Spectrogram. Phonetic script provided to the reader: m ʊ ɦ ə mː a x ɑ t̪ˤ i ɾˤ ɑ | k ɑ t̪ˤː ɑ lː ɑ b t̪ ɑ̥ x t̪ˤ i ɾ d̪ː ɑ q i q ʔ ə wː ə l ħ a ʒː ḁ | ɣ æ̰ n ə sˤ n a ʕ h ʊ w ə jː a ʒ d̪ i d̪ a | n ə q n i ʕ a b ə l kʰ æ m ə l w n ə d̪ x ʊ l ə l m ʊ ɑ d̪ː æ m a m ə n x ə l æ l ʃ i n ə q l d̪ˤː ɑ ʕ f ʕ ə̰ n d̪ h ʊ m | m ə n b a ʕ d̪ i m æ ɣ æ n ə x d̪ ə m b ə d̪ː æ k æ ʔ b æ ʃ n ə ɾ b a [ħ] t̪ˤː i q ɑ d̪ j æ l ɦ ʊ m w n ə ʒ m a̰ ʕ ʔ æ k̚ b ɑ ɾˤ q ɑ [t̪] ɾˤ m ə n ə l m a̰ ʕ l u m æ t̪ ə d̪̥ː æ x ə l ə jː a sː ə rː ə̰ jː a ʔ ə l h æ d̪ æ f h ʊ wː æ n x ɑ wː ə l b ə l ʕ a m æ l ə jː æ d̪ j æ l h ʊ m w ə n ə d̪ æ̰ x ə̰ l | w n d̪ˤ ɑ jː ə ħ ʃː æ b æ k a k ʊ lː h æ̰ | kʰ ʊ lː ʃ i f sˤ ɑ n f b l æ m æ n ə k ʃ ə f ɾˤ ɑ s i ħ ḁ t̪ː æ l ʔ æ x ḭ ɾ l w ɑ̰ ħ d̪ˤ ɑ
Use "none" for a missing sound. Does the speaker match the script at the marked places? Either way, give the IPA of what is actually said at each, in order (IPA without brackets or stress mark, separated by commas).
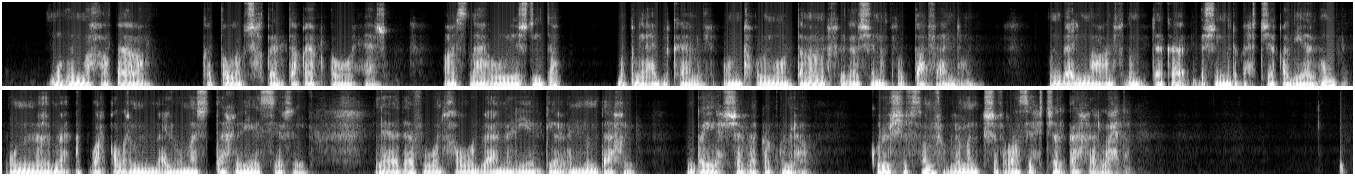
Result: ħ, d̪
